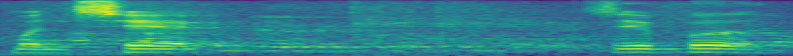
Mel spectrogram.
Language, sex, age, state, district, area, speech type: Bodo, male, 30-45, Assam, Chirang, urban, spontaneous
